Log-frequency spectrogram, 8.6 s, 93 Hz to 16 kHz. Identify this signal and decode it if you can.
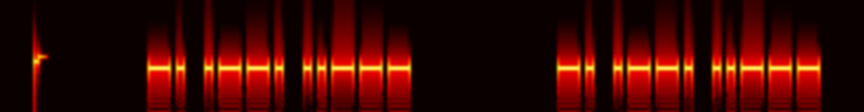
Morse code, heard as a keyed tone, about 17 wpm, 700 Hz. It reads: NP2 NP2
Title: USA Call Sign Prefixes - Repeated 2x - 17wpm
